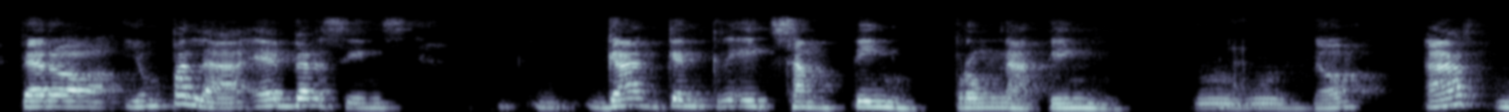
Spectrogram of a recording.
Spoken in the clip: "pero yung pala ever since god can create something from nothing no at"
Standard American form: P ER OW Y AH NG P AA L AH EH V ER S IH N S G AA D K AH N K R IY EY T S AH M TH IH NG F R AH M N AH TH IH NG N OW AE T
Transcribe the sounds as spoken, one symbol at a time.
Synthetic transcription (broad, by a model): P ER OW Y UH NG P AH L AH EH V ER S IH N S G AA D K AH N K R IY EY T S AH M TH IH NG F R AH M N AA T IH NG N OW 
